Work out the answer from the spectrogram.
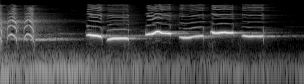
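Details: Masked laughingthrush lure song for stirring other birds to sing: two quick arched chirps, then a chain of clear alternating high and low whistled notes, each about a third of a second long.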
